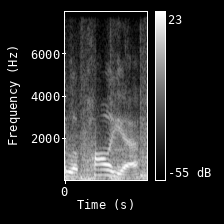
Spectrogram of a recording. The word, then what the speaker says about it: LaPaglia: With me is Anthony Lealia. Did I say it right? You did. When you put that G in there, it kind of messes people up a little bit. Silent G. This is Silent G.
